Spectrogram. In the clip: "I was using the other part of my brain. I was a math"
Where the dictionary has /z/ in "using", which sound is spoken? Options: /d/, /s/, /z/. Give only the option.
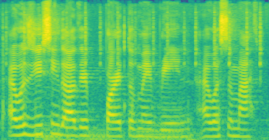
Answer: /s/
